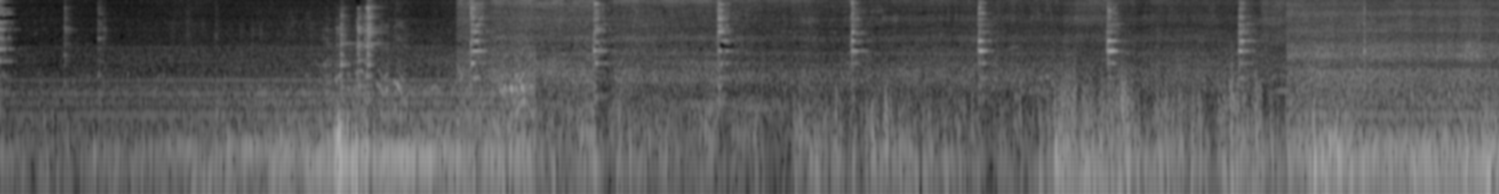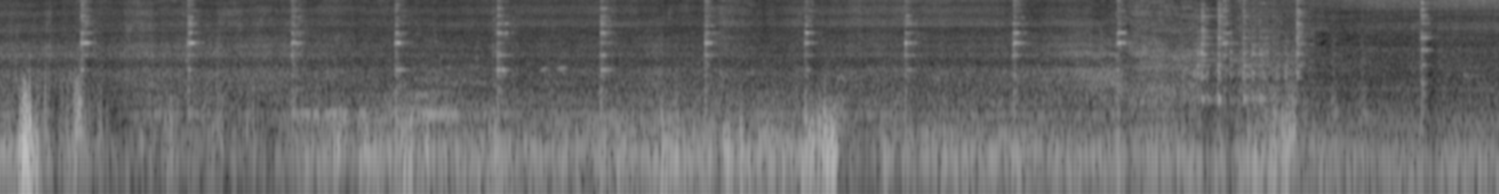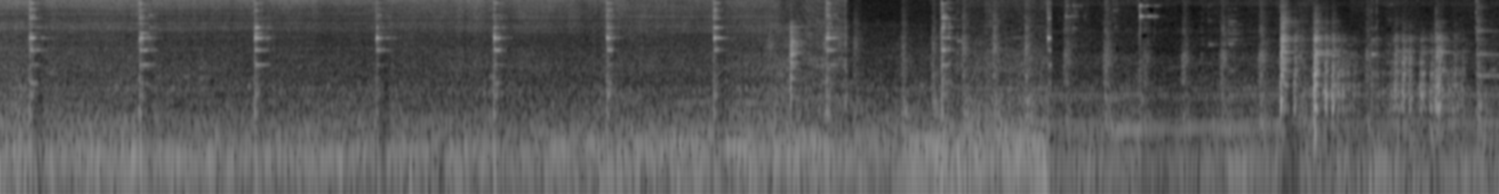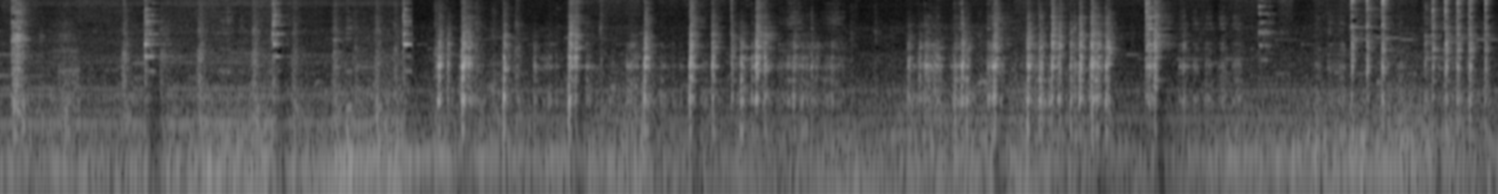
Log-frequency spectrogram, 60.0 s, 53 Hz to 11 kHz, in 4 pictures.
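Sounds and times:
constant background noise: 0:00.0 - 0:59.9
hammer striking metal: 0:04.6 - 0:05.0, 0:05.9 - 0:06.2, 0:07.1 - 0:07.5, 0:08.5 - 0:08.8, 0:17.8 - 0:21.4, 0:22.0 - 0:22.4, 0:24.0 - 0:25.5, 0:26.1 - 0:28.2, 0:29.2 - 0:29.6, 0:30.2 - 0:30.6, 0:31.4 - 0:31.6, 0:32.5 - 0:32.8, 0:33.7 - 0:34.1, 0:34.9 - 0:35.2, 0:36.0 - 0:36.4, 0:37.1 - 0:38.6, 0:40.4 - 0:45.4.

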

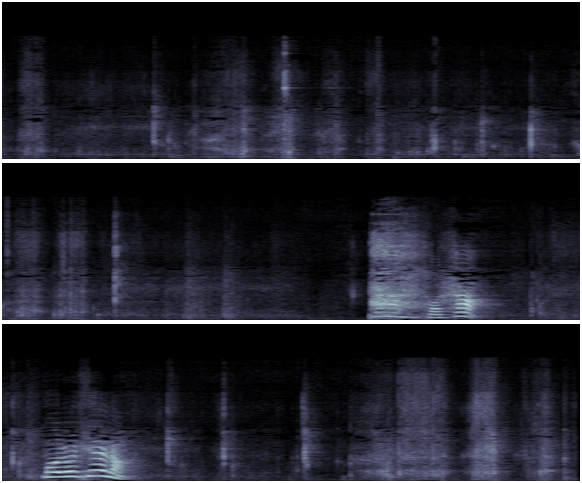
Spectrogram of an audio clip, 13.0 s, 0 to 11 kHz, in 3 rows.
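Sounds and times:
person chewing crunchy food: 0:00.0 - 0:06.4, 0:09.8 - 0:13.0
wet mouth clicks: 0:09.9 - 0:13.0.

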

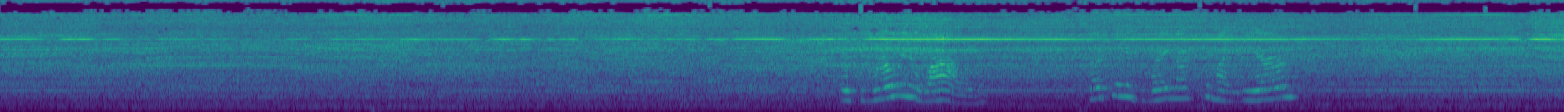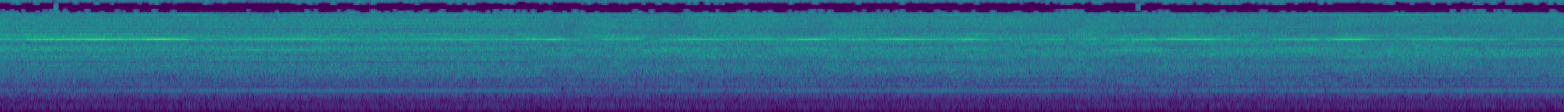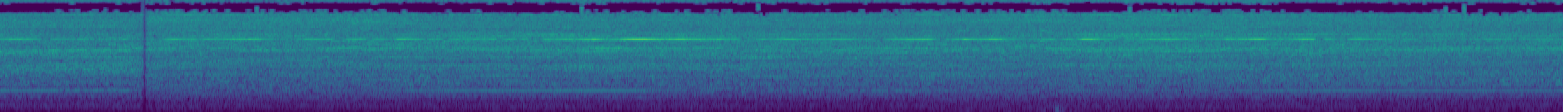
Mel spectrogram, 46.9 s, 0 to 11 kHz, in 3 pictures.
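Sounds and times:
hot-air brush blowing: 0:00.0 - 0:46.9.

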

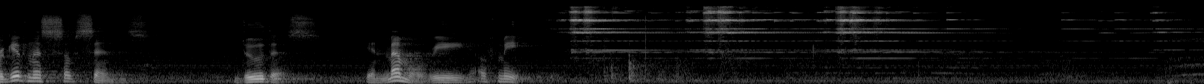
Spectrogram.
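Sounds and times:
altar bells jingling: 0:05.5 - 0:12.0.

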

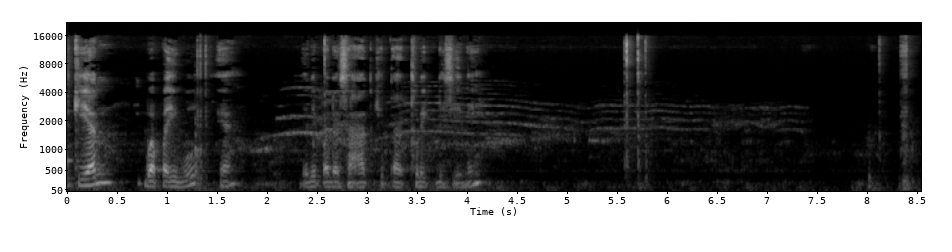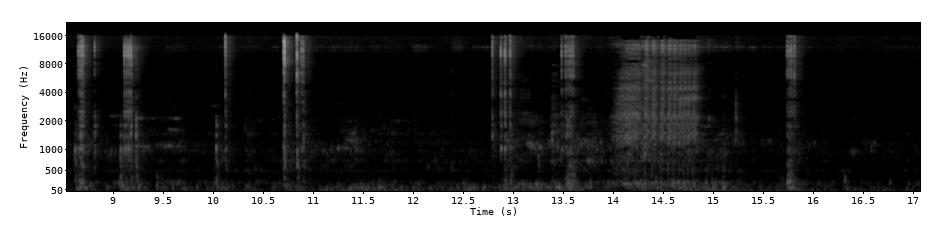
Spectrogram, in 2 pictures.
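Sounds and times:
computer mouse clicks: 0:05.5 - 0:06.0, 0:08.0 - 0:09.4, 0:10.0 - 0:11.0, 0:12.8 - 0:15.9.

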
